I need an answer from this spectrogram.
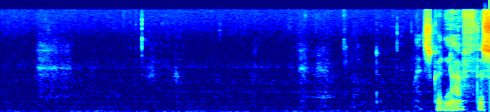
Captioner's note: silence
